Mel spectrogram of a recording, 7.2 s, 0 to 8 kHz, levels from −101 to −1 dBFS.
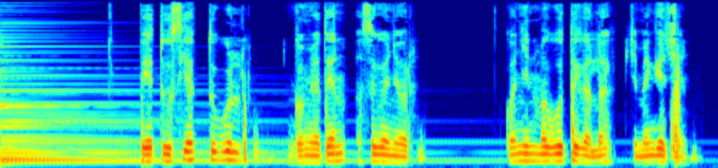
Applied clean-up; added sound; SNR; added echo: none; Acoustic guitar / Strum; 12 dB; none.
